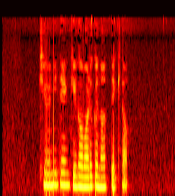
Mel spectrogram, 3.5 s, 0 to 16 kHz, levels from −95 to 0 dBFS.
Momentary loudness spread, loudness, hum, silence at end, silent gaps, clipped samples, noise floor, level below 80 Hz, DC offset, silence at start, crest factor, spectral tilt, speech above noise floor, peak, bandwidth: 12 LU; -21 LUFS; none; 1 s; none; under 0.1%; -61 dBFS; -52 dBFS; under 0.1%; 0.8 s; 16 dB; -7 dB/octave; 41 dB; -8 dBFS; 11.5 kHz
